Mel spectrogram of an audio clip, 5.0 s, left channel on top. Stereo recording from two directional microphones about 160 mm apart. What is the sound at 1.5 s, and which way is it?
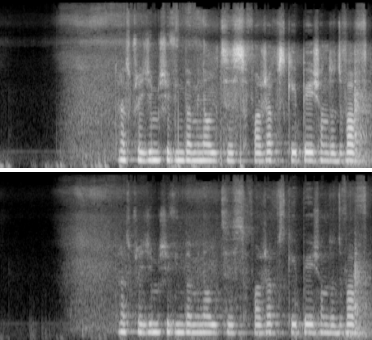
Speech, 10° left (ahead or behind).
